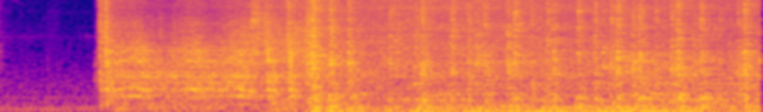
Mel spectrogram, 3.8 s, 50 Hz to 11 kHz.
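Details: 1965 Chrysler Imperial LeBaron abandoned 20+ years, running on a new Edelbrock carb with a big exhaust leak and radiator leak: engine catches at once and settles into a steady, even run without misses; healthy start.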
